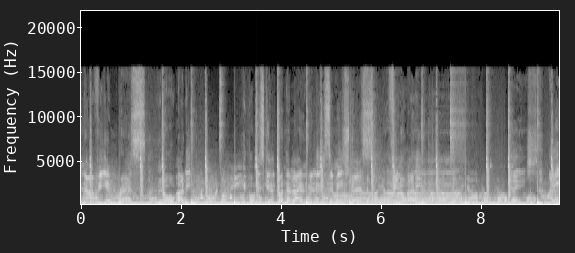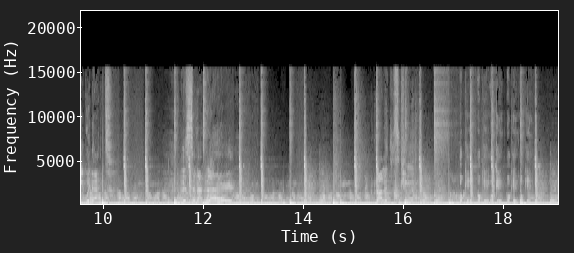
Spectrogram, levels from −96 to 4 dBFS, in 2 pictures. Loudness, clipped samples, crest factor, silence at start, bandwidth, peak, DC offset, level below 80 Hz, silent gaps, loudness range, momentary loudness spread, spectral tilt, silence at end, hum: -12 LUFS; under 0.1%; 10 dB; 0 s; 16 kHz; 0 dBFS; under 0.1%; -12 dBFS; none; 1 LU; 2 LU; -5 dB/octave; 0 s; none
